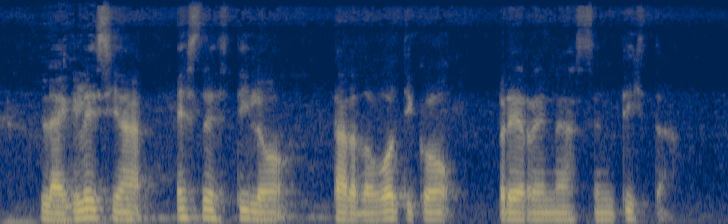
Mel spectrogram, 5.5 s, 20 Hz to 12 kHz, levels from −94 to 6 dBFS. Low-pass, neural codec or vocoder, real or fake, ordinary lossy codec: 10.8 kHz; none; real; Opus, 32 kbps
